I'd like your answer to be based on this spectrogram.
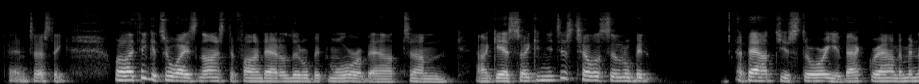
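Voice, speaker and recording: Guy hosting a call interview, lots of uhs and ums, slightly higher voice. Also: a little mellow. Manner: friendly, hesitant with many fillers. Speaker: host. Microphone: video call.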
